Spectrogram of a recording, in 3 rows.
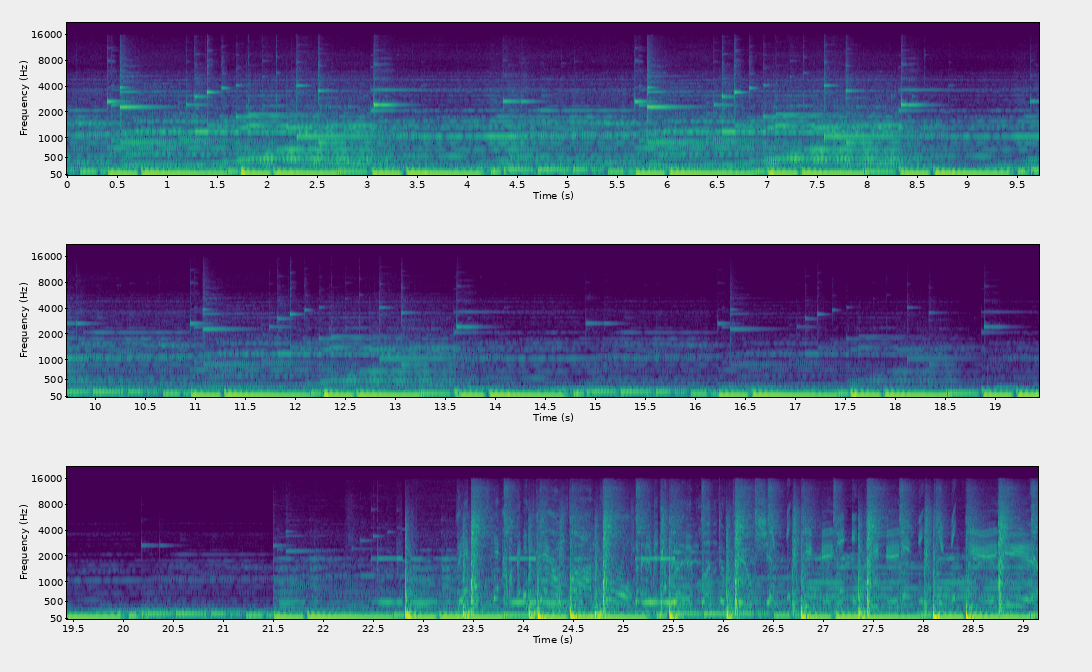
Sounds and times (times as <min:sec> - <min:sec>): Music: 0:00.0 - 0:29.1.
